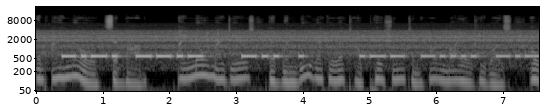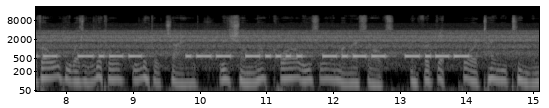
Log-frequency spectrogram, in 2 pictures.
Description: Morse code, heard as a keyed tone, hand-sent with a straight key, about 15 wpm, 590 Hz, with radio static and speech in English. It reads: CQ DE W6YY W6YY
